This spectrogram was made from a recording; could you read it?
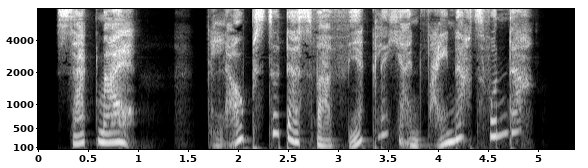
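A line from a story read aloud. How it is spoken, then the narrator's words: Quiet reply. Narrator (German): Marinette antwortete genauso leise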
